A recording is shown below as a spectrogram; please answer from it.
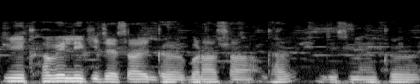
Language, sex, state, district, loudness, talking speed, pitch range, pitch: Hindi, male, Chhattisgarh, Raipur, -15 LUFS, 170 wpm, 115-135 Hz, 115 Hz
